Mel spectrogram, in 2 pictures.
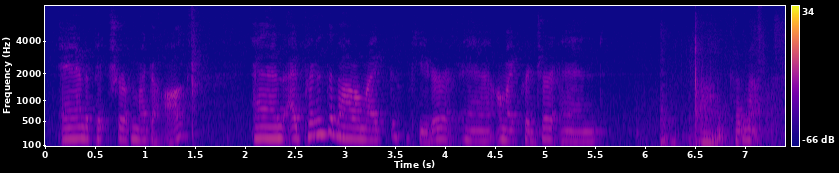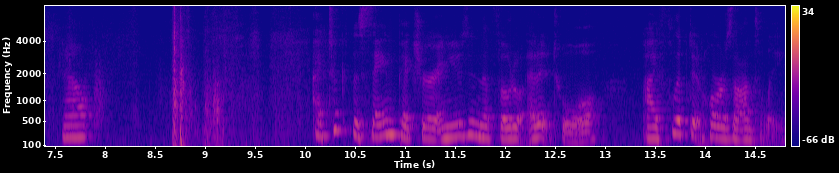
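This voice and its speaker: A woman talks at a moderate pace with ordinary pitch variation and long, frequent pauses. Light background noise runs underneath. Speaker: teacher. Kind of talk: tutorial. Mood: warm, calm storytelling. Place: home room. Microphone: phone near.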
